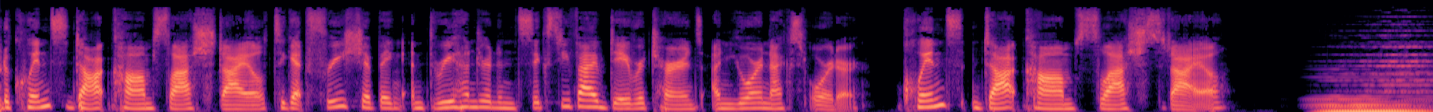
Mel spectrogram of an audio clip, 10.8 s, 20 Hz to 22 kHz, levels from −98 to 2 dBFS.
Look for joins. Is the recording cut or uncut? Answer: cut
